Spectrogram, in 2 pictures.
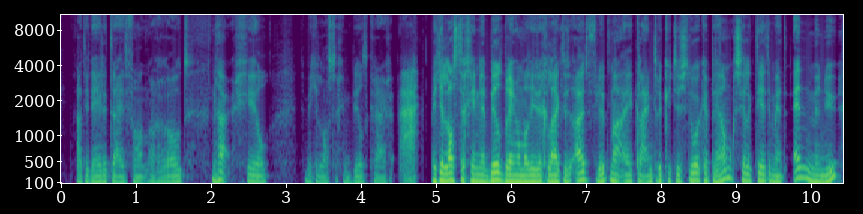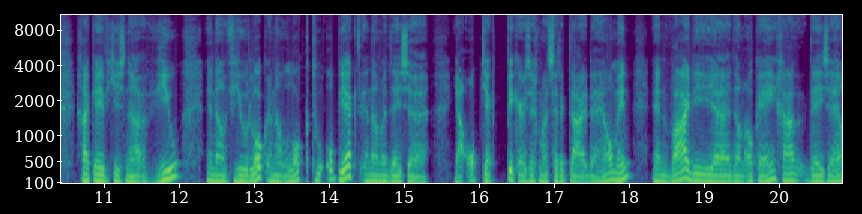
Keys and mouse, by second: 0.1 click, 2.3-2.6 middle drag, 3.3 shift+middle click, 4.4 shift+middle click, 8.5 n, 9.2 n, 10.3 ctrl+shift+a, 18.6 click, 19.5 space.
